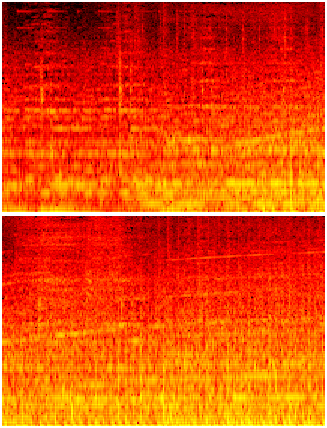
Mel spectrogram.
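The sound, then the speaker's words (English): The two huge overhead rotors of a hover vehicle start to revolve, making a rhythmic chopping pulse that speeds up and grows slightly louder over a dense, steady mechanical whir. “The two huge overhead rotors of the hover vehicle start to revolve and they take to the skies, cruising over the mountains.”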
